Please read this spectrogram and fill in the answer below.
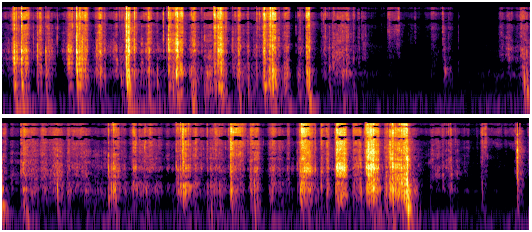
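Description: Corrugated cardboard being torn by hand: runs of short rips in two bouts, with a pause of about a second and a half between them, the loudest near the end.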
